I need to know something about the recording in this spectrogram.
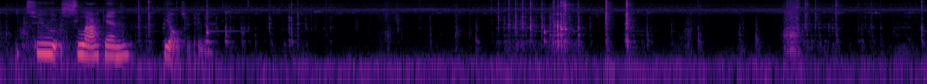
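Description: A wrench clicks and clinks against metal engine parts.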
